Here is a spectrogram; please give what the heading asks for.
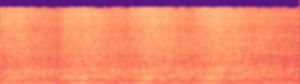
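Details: Yamaha Vega ZR after electric starter repair (previously only clicking): engine catches and runs, blipping up and back down smoothly with no grinding or clatter; normal start and running.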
